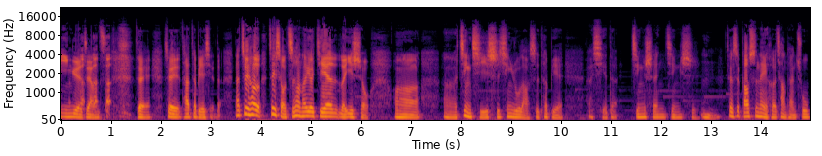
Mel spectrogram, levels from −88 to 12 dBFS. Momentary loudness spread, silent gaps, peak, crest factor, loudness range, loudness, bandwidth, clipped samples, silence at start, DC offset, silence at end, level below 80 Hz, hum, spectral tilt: 14 LU; none; -4 dBFS; 14 dB; 9 LU; -18 LUFS; 13 kHz; under 0.1%; 0 s; under 0.1%; 0 s; -48 dBFS; none; -4.5 dB/octave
